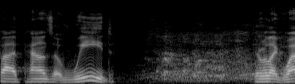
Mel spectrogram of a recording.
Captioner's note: laughter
